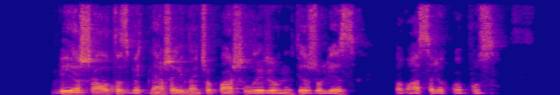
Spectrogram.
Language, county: Lithuanian, Šiauliai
